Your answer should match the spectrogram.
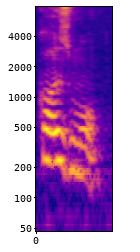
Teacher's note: Yes, it is written with an S, and it's one of those assimilating or changing, anyway, consonants, where before certain other consonants, they will be voiced. Yeah. So in this case, the S becomes a phonetic Z.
